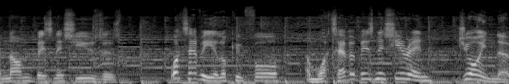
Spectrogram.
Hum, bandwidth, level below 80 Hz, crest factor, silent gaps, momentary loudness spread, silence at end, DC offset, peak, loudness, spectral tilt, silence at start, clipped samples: none; 16.5 kHz; -40 dBFS; 20 dB; none; 7 LU; 0 s; under 0.1%; -2 dBFS; -22 LUFS; -4.5 dB/octave; 0 s; under 0.1%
